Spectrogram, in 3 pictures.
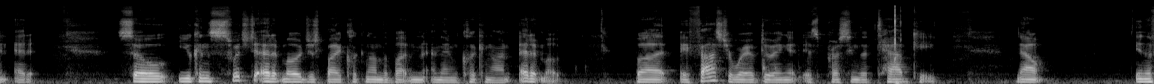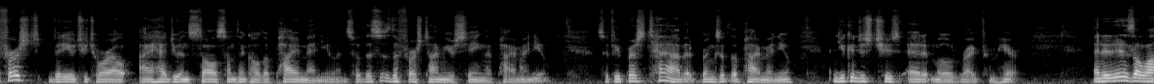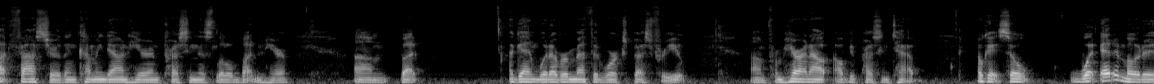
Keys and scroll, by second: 8.9 Tab.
